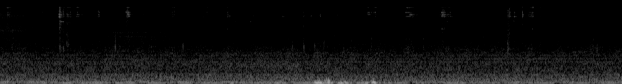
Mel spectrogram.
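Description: Small metallic clinks and handling noise as wiring and hold-down clips are fitted onto a Subaru CVT valve body by hand, with a short cluster of low knocks a little past halfway.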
